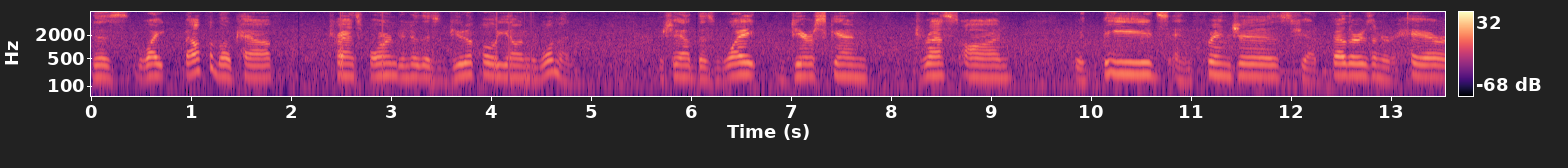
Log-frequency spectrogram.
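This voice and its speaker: Speaking very slowly with a Minnesotan accent, a man uses a high pitch and ordinary pitch variation. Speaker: shaman. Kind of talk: storytelling in a ceremony. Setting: outdoors by a river. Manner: casual.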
